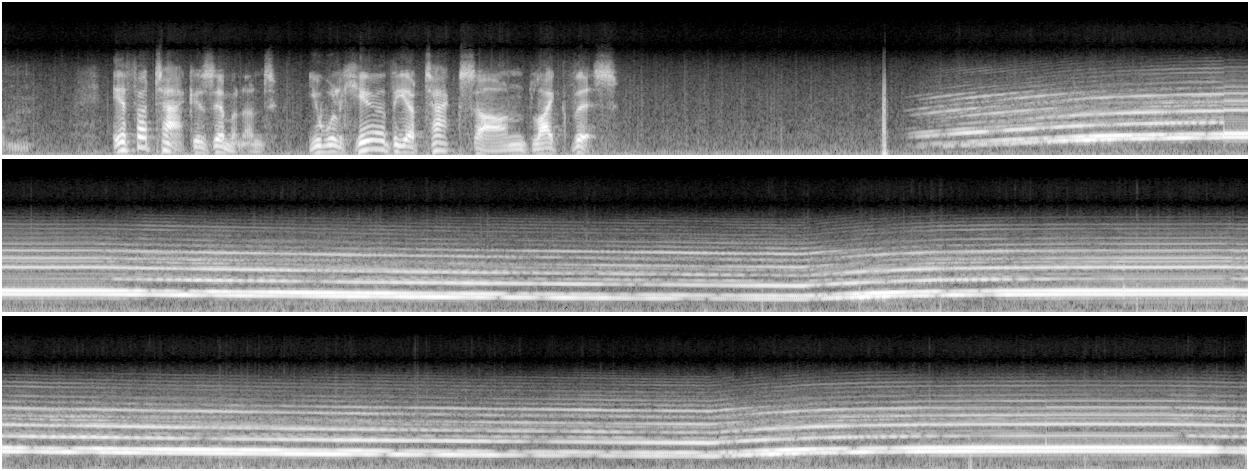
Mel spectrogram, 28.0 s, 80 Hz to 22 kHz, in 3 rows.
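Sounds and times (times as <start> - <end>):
siren wailing: 6.8 - 28.0.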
